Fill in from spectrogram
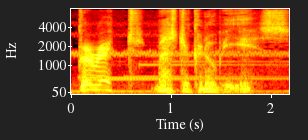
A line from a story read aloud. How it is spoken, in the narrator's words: Yoda said solemnly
